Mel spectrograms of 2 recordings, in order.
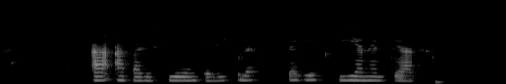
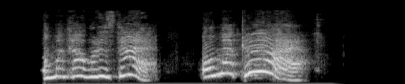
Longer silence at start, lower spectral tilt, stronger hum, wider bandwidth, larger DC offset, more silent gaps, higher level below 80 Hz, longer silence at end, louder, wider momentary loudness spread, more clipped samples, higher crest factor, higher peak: second, 0.1 s vs 0.4 s; about the same, -5 dB/octave vs -4 dB/octave; neither; second, 6.4 kHz vs 13.5 kHz; second, under 0.1% vs 0.5%; neither; second, -90 dBFS vs -64 dBFS; second, 0.65 s vs 1 s; second, -43 LUFS vs -12 LUFS; first, 16 LU vs 9 LU; neither; first, 26 dB vs 12 dB; second, -18 dBFS vs -2 dBFS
